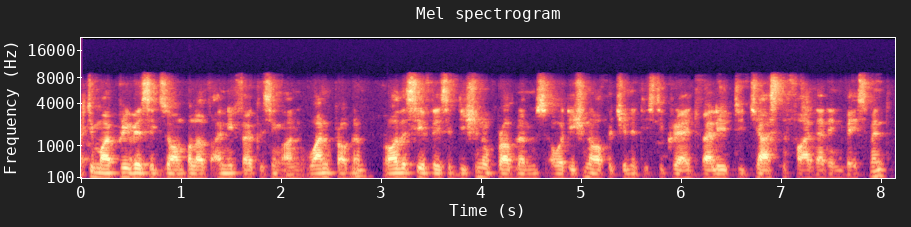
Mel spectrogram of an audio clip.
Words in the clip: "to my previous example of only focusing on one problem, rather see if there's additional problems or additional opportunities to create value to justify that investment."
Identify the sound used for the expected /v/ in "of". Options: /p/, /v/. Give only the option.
/v/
